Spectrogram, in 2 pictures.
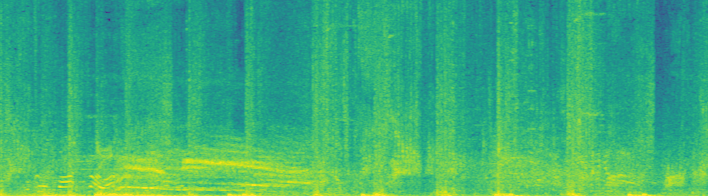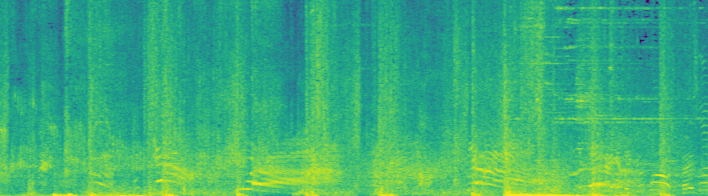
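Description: Weapons strike and thud against flesh in rapid blows.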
